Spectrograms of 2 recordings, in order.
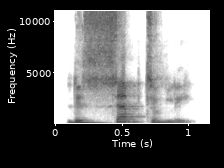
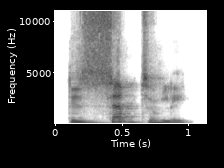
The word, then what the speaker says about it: deceptively: particular uh syllable has attracted distress so the pronunciation of the word goes like this deceptively deceptively deceptively deceptively so uh if you notice the the second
